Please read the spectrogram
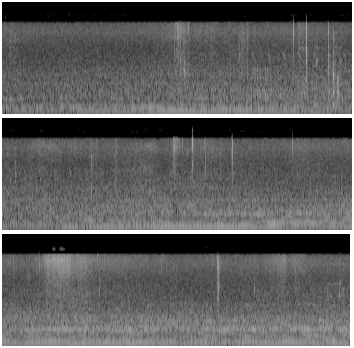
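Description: Honeybees buzzing around an open hive, a steady drone made of several overlapping pitches that swells slightly, with a few light clicks from the frame being handled about three seconds in.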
